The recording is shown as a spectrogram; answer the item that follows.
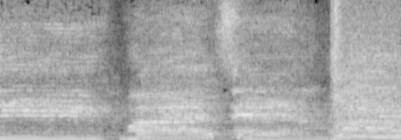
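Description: Live band playing, several voices singing long held notes in harmony over a steady bass note, with short breaks between phrases; the rest of the band comes in loudly with a beat a little before the end.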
